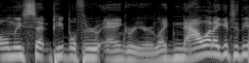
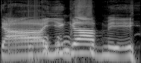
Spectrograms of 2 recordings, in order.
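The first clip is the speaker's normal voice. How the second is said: mock caught scammer; 2 semitones higher, 5 dB louder, much slower than usual. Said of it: "they're just gonna be like".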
